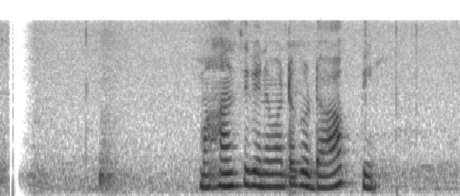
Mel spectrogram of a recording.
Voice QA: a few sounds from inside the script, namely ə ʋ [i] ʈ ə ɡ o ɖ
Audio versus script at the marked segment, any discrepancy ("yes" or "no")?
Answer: yes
